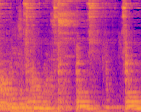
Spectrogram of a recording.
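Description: Electric guitar playing an instrumental passage, with a tambourine struck in a steady rhythm about three times a second.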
